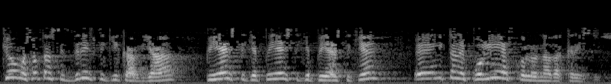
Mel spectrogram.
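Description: A high-pitched man delivers a sermon, often turning to his listeners as brothers and acting out little dialogues as he speaks. The recording sounds dull and lo-fi. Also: sing-song. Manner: retells scenes in quoted voices, addresses congregation as brothers. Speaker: preacher.

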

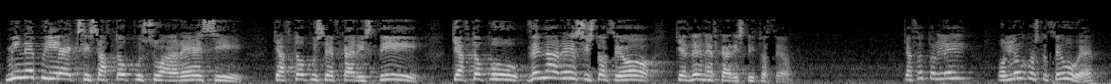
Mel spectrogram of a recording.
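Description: A male preacher giving a dramatic sermon, quoting scripture and acting out dialogues between God and people. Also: high voice. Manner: dramatic, quotes and acts out dialogue, swings loud to soft.

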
